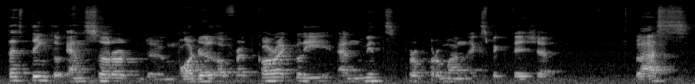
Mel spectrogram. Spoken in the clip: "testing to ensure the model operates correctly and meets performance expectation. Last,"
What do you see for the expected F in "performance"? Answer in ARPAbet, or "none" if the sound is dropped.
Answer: P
